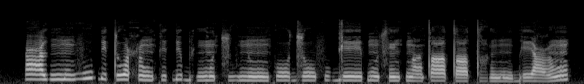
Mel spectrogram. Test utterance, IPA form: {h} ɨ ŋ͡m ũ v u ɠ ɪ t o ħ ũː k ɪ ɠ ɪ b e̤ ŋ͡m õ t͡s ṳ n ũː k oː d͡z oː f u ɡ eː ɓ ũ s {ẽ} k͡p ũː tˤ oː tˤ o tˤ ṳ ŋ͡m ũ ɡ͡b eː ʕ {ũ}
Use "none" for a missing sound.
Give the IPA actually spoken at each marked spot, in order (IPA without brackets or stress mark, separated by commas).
ʕ, ẽ, õ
